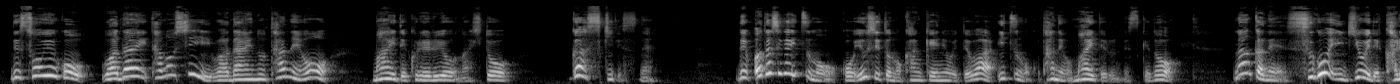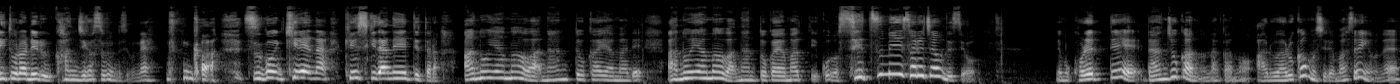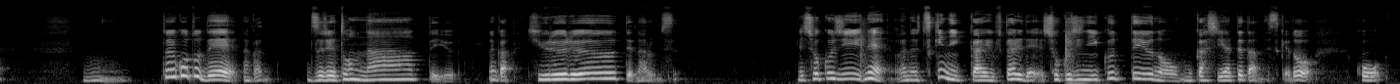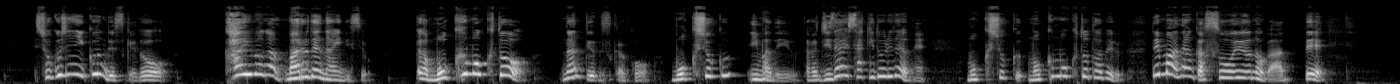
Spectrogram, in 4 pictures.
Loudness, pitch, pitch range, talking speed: -20 LUFS, 250 Hz, 205-320 Hz, 345 characters per minute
